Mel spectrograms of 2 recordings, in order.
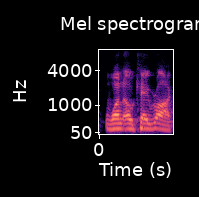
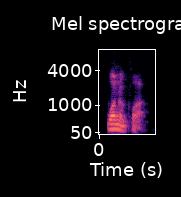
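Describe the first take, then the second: First: It is said as 'one okay rock'. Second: It is said as 'one o'clock'. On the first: The speaker calls it wrong. "even though it looks like One OK Rock, it's not" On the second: The speaker calls it right. "It's one one o'clock"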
